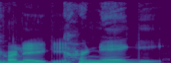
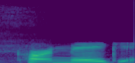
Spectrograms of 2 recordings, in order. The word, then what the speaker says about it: Carnegie: Carnegie. – Carnegie, accent on the second syllable. – With more of an A than an E.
